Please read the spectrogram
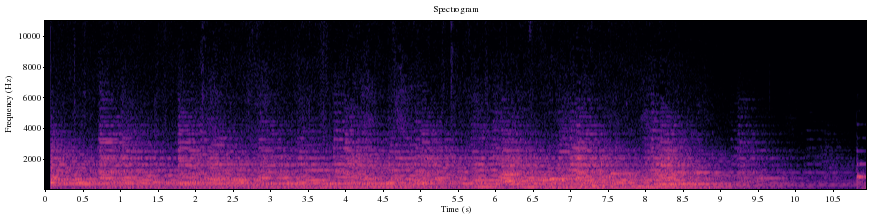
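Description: Church bells ringing, several bells struck one after another in a continuous peal, fading out near the end.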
